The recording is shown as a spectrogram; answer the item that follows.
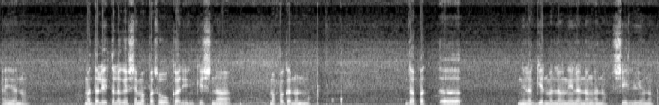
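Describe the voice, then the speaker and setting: A man vlogging about gear gives viewers a casual review in short, informal phrases. His voice is lowish and unhurried, with long pauses, and a steady hum makes the recording clearly noisy.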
